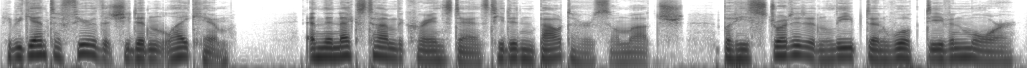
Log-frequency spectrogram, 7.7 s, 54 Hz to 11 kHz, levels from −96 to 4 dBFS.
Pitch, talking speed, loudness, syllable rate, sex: 115 Hz, 250 wpm, -20 LUFS, 5.7 syllables/s, male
